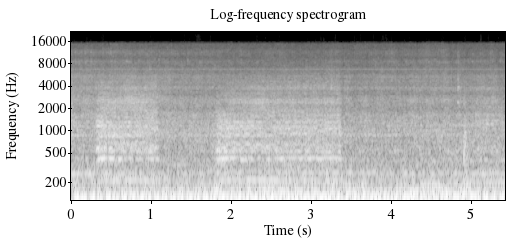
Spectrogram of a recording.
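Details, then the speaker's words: LS-swapped Chevy Nova V8: a steady rumble with two roughly one-second bursts of a rough, tonal mid-pitched noise. Each time the noise occurs, fuel pressure behaves oddly, and the cause is undetermined. "well every time it makes that noise my fuel pressure and it does something weird"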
